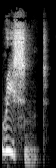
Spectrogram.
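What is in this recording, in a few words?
"recent", British English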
